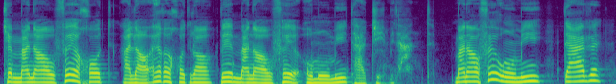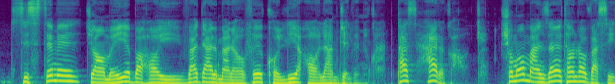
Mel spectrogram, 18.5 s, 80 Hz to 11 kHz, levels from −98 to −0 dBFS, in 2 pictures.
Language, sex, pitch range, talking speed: Persian, male, 125-170 Hz, 105 wpm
